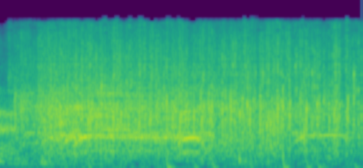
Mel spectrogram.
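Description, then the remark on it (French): An audience applauds a guest from Créteil as he is introduced on stage, in a steady, dense wash of clapping that holds at a fairly loud level for the whole stretch, with a few faint whistles or cheers rising above it. “Mesdames, Mesdemoiselles, Messieurs, je vous demande d'applaudir”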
